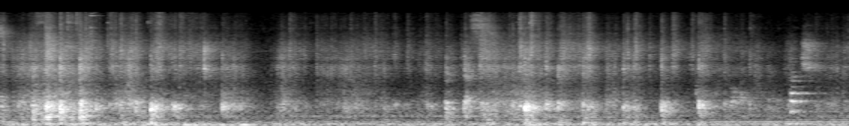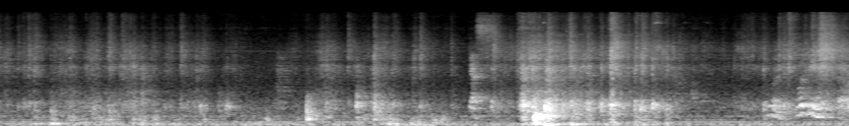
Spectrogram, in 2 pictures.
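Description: A dog moving about on a carpeted floor, with scattered soft knocks from its feet and the bowl, and a quiet voice now and then.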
